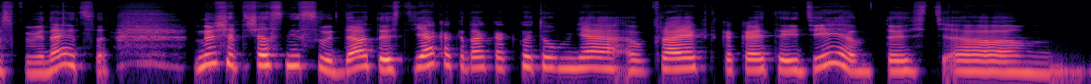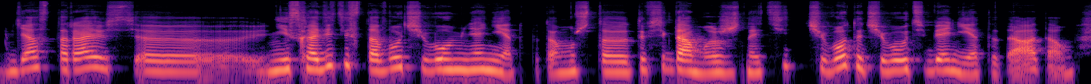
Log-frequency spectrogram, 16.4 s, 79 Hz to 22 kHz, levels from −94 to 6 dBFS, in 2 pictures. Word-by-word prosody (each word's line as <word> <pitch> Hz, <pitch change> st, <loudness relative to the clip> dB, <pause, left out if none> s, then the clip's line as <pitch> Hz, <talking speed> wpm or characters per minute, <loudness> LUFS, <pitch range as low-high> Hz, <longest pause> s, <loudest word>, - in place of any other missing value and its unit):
вспоминается. 205 Hz, -, -5 dB, 0.6 s
Ну, 285 Hz, +6 st, +2 dB
щит 300 Hz, -4 st, -3 dB
щас 275 Hz, +1 st, +3 dB
не 270 Hz, 0 st, 0 dB
суть, 210 Hz, -9 st, -4 dB
да, 235 Hz, +7 st, +3 dB
то 250 Hz, -5 st, +1 dB
есть 205 Hz, 0 st, +2 dB
я, 255 Hz, +4 st, +3 dB
когда 250 Hz, -5 st, -3 dB
какой-то 240 Hz, +1 st, -4 dB
у -, -, -8 dB
меня, 230 Hz, 0 st, -1 dB
э, 195 Hz, -1 st, -6 dB
проект, 225 Hz, +1 st, +3 dB
какая-то 200 Hz, 0 st, -1 dB
идея, 235 Hz, -, -2 dB, 0.2 s
то 185 Hz, -, -3 dB
есть, 190 Hz, +1 st, -5 dB
эм, 180 Hz, -2 st, -3 dB, 0.2 s
я 210 Hz, +5 st, +1 dB
стараюсь, 230 Hz, +1 st, +1 dB
э, 185 Hz, -, -4 dB
не 195 Hz, +3 st, +2 dB
исходить 215 Hz, +6 st, +4 dB
из 275 Hz, -, -3 dB
того, 205 Hz, +4 st, +3 dB
чего 210 Hz, -4 st, 0 dB
у -, -, +4 dB
меня 210 Hz, 0 st, +2 dB
нет. 180 Hz, -7 st, 0 dB
Потому 175 Hz, +2 st, -5 dB
что 175 Hz, -1 st, 0 dB
ты -, -, -3 dB
всегда 205 Hz, -2 st, +7 dB
можешь 170 Hz, 0 st, -2 dB
найти 170 Hz, +10 st, -7 dB
чего-то, 235 Hz, +4 st, +2 dB
чего 195 Hz, -4 st, -1 dB
у 200 Hz, -, +4 dB
тебя 200 Hz, 0 st, 0 dB
нет, 155 Hz, -5 st, -3 dB
да, -, -, +2 dB
там. 165 Hz, -, -8 dB
210 Hz, 165 wpm, -25 LUFS, 185-240 Hz, 0.6 s, всегда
